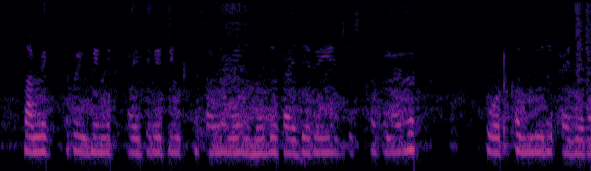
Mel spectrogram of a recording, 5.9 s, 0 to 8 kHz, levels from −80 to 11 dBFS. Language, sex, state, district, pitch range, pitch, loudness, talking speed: Hindi, female, Maharashtra, Dhule, 220-240 Hz, 225 Hz, -41 LUFS, 245 wpm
